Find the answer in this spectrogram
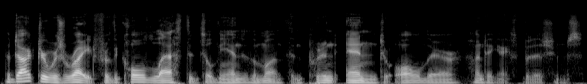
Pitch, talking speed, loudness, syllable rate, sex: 90 Hz, 235 wpm, -21 LUFS, 5.3 syllables/s, male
